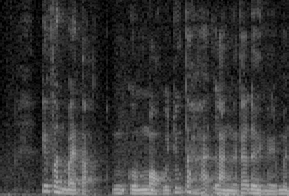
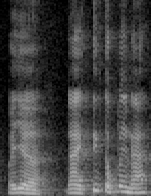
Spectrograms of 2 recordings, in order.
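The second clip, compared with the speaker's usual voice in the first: normal talking voice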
